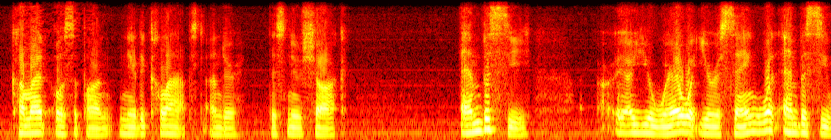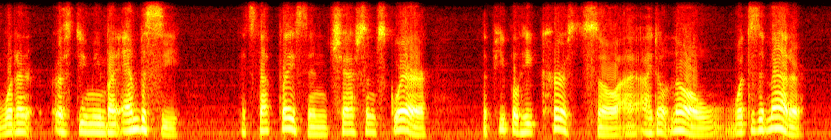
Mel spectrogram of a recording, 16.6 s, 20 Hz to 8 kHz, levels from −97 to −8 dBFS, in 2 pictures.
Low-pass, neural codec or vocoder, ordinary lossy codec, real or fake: 7.2 kHz; none; Opus, 24 kbps; real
